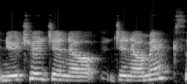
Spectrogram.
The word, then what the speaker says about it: nutrigenomics: She has expertise in nutrigenomics. Am I saying it right? – That's correct. Yeah.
